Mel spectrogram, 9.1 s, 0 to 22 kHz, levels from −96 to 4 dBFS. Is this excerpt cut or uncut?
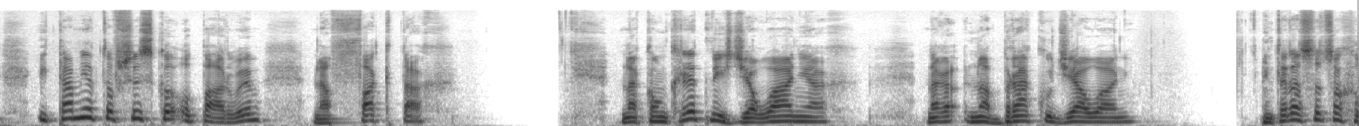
uncut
